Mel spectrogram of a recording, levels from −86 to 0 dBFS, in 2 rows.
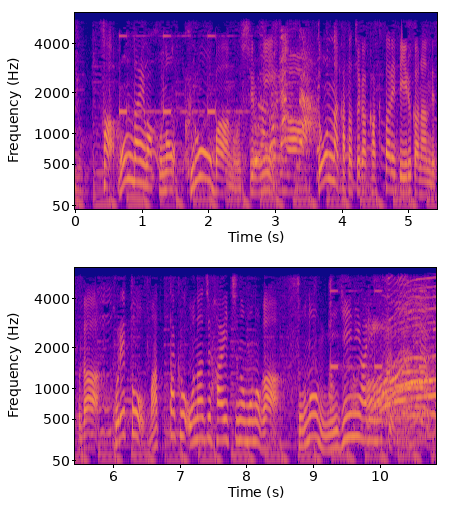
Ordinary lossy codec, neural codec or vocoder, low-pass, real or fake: none; none; 5.4 kHz; real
